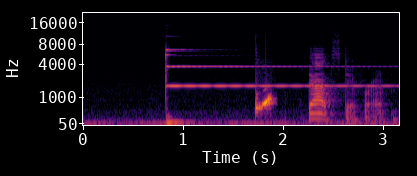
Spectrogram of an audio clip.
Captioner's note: ringing, drip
